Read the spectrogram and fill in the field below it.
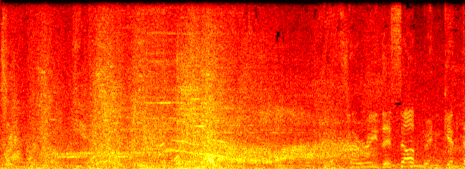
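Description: Blades clash and slash in a fierce fight.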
